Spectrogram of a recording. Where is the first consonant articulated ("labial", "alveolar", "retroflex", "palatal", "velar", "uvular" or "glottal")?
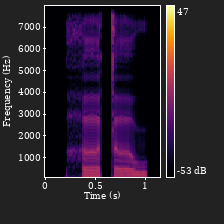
glottal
